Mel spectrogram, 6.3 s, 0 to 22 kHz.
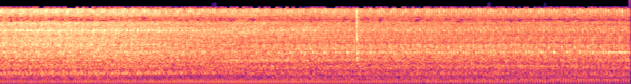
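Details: Mk2 pre-facelift Ford Focus ST petrol engine idling steadily with a light, fairly regular click about three times a second underneath: clicking noise at idle.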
